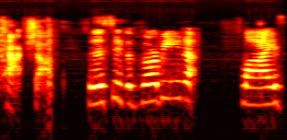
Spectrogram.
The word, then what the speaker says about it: Absorbine: It's Absorbine. I hear everybody pronounce it the wrong way. It's Absorbine.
